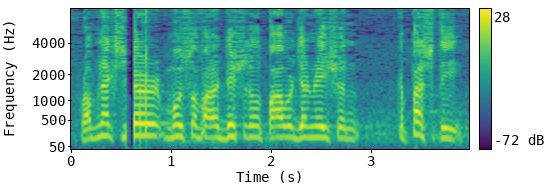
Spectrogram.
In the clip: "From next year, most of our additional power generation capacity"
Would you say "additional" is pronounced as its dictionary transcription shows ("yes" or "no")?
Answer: yes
